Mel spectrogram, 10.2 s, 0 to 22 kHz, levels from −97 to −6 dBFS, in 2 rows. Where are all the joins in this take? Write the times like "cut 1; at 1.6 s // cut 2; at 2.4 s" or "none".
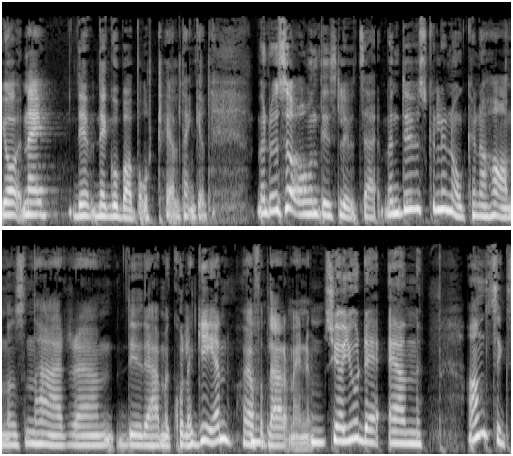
cut 1; at 6.2 s // cut 2; at 8.3 s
